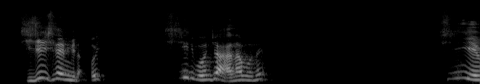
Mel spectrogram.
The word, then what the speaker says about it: 지질 시대: 자, 이때 발음 조심하세요. 치질 시대 아니에요. 지질 시대입니다.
